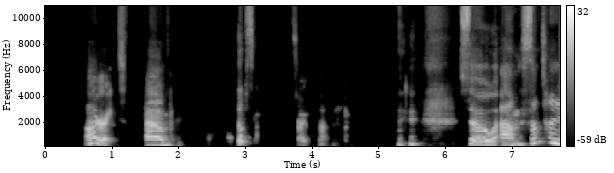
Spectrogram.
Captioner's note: chuckles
